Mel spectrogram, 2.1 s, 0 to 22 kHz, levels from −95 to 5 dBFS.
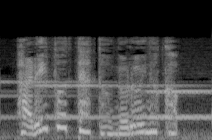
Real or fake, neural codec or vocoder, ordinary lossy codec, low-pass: fake; vocoder, 24 kHz, 100 mel bands, Vocos; AAC, 48 kbps; 7.2 kHz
